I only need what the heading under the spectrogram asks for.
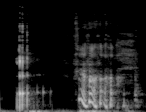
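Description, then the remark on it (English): A voice imitates a burp: a short throaty burst, a brief pause, then a longer, croaky, drawn-out belch, fairly loud, with no other talk. “Insert fake burp.”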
